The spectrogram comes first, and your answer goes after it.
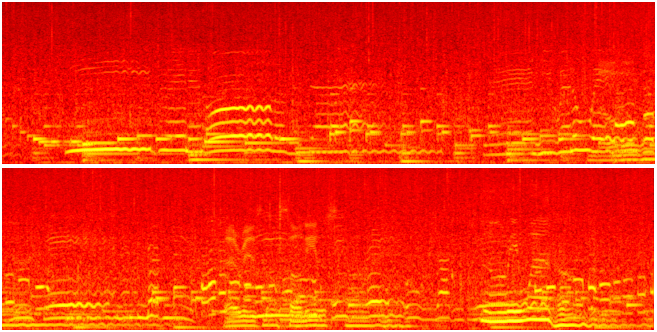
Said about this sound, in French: Pas d'éclair au-dessus des toits, rien que le rythme jazzy des gouttes sur les vitres et sur les tuiles.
